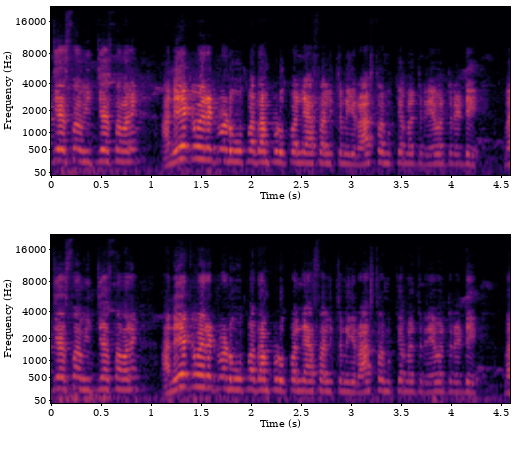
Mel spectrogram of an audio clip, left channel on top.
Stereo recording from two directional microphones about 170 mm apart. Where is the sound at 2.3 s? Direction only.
10° right (ahead or behind).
